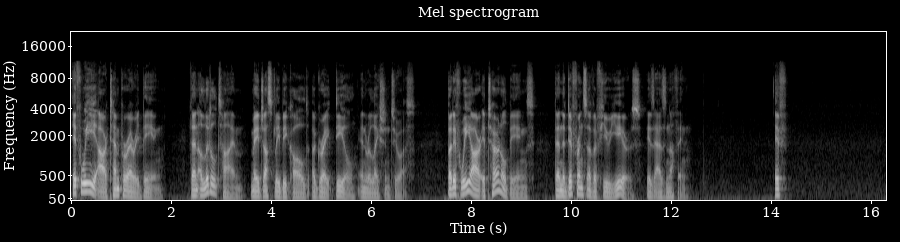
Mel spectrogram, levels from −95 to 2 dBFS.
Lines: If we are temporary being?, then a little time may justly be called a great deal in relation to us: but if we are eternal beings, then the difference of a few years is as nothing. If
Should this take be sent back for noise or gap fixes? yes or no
no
